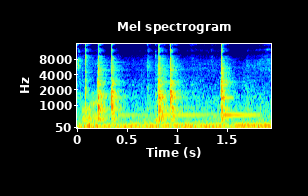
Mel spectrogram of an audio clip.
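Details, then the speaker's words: Seat Leon engine and surplus transmission being mated, crank turned by hand before tightening: light uneven metallic clinks from converter bolts wiggling in the flexplate holes, confirming the torque converter turns freely without binding. "so there shouldn't be binding between the torque converter and the flex plate there you see there's the sound that's the sound that you're looking"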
